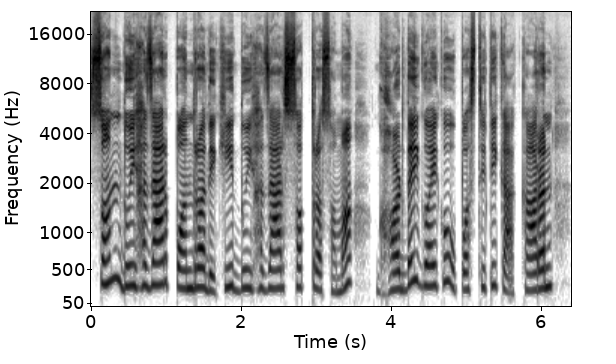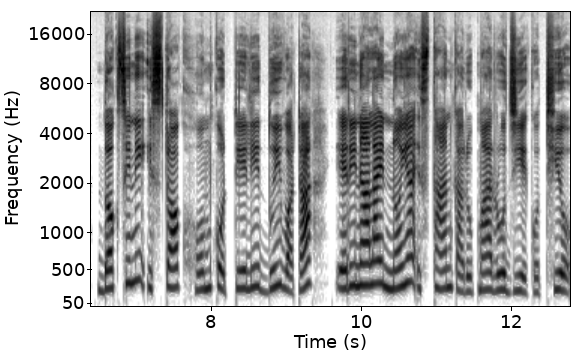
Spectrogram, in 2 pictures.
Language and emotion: Nepali, neutral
